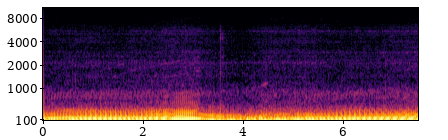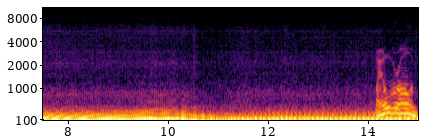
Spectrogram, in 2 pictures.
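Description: A Harley-Davidson Road Glide touring motorcycle rumbles steadily while riding, its low engine drone loud and continuous, with gear-change dips in pitch at two points and a brief higher rising note near the end.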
